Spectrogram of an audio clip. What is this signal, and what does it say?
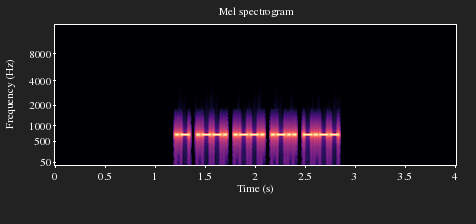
Morse code, heard as a keyed tone, about 44 wpm, 700 Hz. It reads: APPLY
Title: ED Suffix - Top 100 Words with Base Words 45wpm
